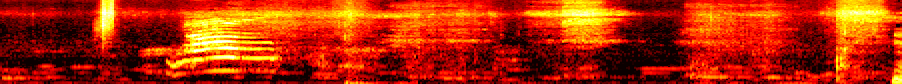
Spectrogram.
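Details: Pumpkin, a talkative red tabby house cat with a Siamese-like personality, utters a single rising-then-falling meow near the one-second mark over low room hum, with faint clicks and handling noises afterward.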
